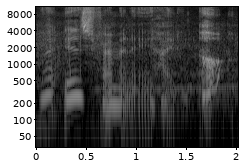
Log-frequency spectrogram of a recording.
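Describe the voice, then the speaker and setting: A woman's voice: a little high, unhurried, creaky, over music. A woman streaming a video game, reacting aloud in casual, exclamatory commentary. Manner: exclamatory, talking back at the game. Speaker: live streamer.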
